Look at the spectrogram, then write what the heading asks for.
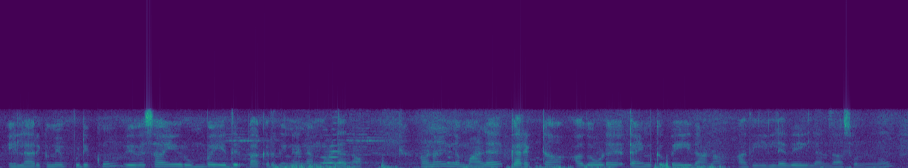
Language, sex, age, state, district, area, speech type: Tamil, female, 18-30, Tamil Nadu, Thanjavur, urban, spontaneous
